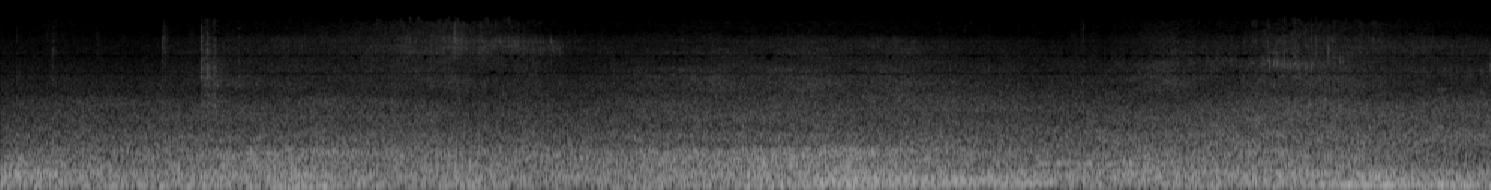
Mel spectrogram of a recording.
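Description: City street traffic: a steady wash of passing cars, with a vehicle's low engine hum rising out of it about eight seconds in and again near the end.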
